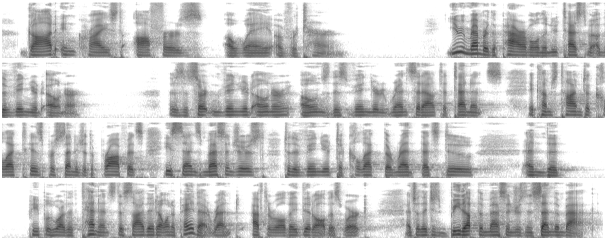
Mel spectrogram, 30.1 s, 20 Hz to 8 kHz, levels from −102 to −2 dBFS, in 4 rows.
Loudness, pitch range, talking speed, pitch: -35 LUFS, 115-130 Hz, 175 wpm, 125 Hz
